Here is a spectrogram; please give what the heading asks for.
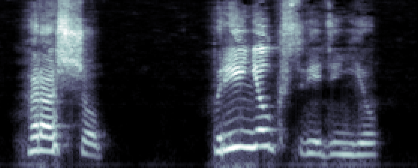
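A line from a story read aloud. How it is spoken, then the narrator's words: Icy tone. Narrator (Russian): ледяным тоном произнес Риан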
